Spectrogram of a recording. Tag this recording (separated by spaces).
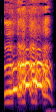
scream yell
